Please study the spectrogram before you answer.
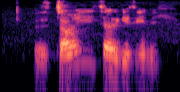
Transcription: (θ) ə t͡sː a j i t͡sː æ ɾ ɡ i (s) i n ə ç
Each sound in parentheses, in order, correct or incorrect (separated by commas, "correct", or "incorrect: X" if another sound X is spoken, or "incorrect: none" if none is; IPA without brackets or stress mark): incorrect: ð, incorrect: θ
